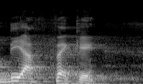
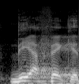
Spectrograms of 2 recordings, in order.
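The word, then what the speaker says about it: διαθήκη: Además, esa T va con una H, se pronuncia algo así como diatheke, diatheke, diateke con TH y con K.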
